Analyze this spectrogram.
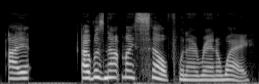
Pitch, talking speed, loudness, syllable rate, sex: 250 Hz, 185 wpm, -17 LUFS, 5.8 syllables/s, female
